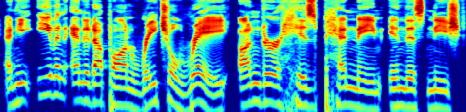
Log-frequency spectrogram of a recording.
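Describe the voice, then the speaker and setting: A man's voice: mid-range voice, fairly bright tone, no room sound, studio quality. A man hosting a podcast interview, talking casually with many fillers and restarts. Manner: halting, full of fillers and restarts. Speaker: podcast host.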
